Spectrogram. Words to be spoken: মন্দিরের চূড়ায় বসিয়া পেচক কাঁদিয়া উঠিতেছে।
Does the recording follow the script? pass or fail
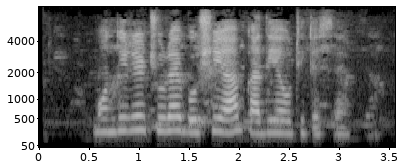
fail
